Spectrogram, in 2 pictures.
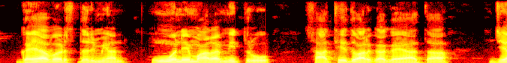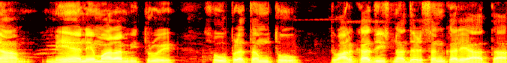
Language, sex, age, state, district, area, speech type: Gujarati, male, 18-30, Gujarat, Ahmedabad, urban, spontaneous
